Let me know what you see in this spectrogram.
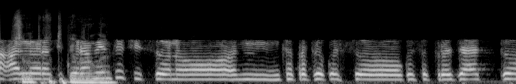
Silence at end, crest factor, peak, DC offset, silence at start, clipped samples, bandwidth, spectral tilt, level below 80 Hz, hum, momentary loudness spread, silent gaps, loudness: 0 s; 12 dB; -4 dBFS; under 0.1%; 0 s; under 0.1%; 11 kHz; -7.5 dB/octave; -34 dBFS; none; 6 LU; none; -17 LUFS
